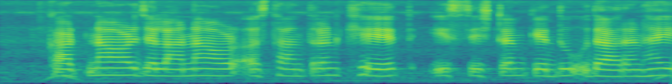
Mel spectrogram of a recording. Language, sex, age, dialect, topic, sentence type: Magahi, female, 25-30, Western, agriculture, statement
